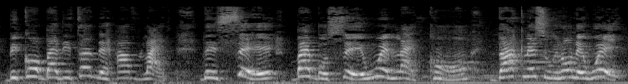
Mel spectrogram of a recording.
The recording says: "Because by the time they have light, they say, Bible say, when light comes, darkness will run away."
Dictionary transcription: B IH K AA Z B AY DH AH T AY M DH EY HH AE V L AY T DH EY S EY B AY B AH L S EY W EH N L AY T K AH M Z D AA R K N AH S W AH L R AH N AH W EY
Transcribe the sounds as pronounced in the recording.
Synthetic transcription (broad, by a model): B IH K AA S B AY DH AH T AY M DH EY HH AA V L AY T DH EY S EY B AY B AH L S EY W EH N L AY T K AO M D AA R K N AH S W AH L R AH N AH W EY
